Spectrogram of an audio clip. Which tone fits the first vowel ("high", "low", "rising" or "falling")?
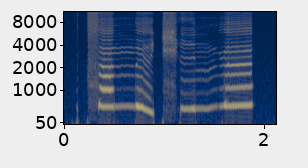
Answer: high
